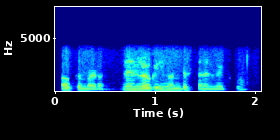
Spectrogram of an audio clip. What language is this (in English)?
Telugu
